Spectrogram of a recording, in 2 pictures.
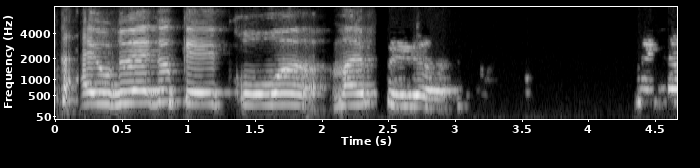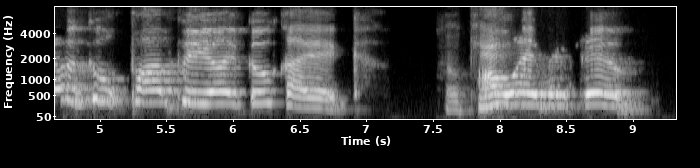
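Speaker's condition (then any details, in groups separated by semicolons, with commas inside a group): Cerebral palsy; from birth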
